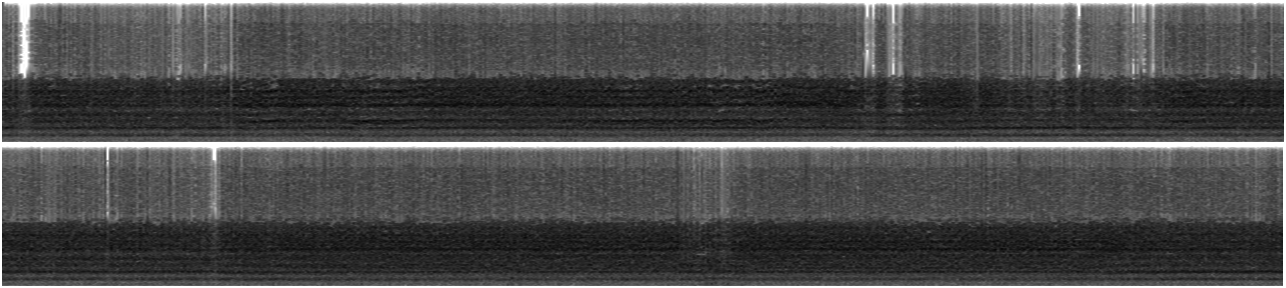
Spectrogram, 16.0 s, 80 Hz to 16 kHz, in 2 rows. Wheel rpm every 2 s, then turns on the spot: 230, 220, 220, 230, 230, 210, 210, 220.
none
